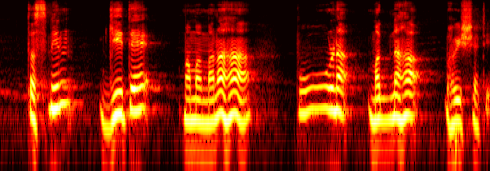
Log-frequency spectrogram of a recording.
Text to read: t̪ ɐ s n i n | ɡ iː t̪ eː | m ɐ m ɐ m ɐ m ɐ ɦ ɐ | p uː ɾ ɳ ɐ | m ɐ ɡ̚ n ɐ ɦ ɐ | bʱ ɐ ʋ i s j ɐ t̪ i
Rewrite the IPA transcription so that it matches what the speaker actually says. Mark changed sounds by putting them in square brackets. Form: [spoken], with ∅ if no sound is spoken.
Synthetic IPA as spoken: t̪ ɐ s n i n | ɡ iː t̪ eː | m ɐ m ɐ m ɐ [n] ɐ ɦ ɐ | p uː ɾ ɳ ɐ | m ɐ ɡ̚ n ɐ ɦ ɐ | bʱ ɐ ʋ i [ʃ] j ɐ t̪ i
